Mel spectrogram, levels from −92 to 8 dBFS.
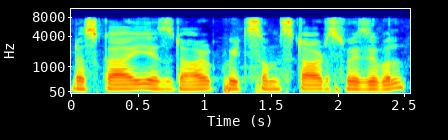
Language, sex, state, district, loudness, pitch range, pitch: English, male, Assam, Kamrup Metropolitan, -16 LUFS, 115-125 Hz, 120 Hz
